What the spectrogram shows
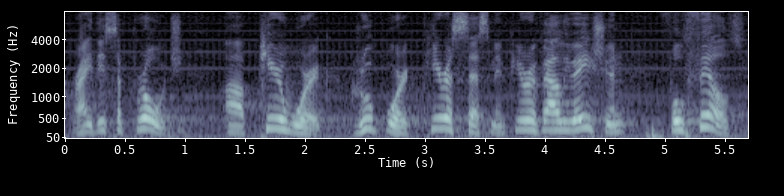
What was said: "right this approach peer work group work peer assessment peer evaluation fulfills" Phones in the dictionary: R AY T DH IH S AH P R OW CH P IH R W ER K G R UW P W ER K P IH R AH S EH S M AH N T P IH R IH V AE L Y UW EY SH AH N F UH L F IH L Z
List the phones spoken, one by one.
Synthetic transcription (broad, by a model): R AY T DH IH S AH P R OW CH P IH R W ER K G R UW P W ER K P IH R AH S EH S M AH N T P IH R IH V AE L Y UW EY SH AH N F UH L F IH L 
